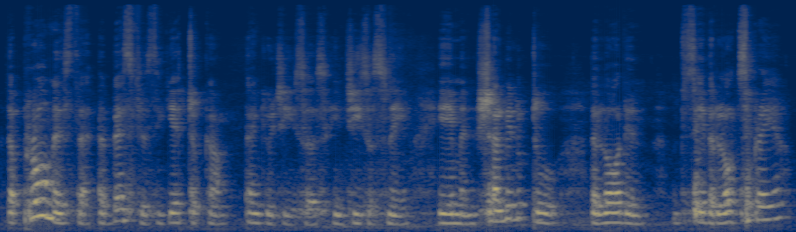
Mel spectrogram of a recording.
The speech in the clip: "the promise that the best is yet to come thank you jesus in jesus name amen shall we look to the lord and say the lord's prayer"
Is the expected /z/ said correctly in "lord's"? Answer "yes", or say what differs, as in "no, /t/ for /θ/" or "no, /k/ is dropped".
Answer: no, /s/ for /z/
